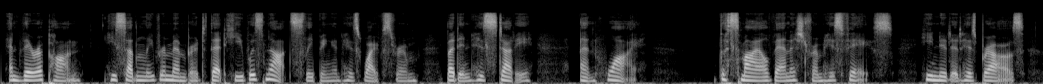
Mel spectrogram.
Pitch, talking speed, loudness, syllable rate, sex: 180 Hz, 175 wpm, -20 LUFS, 5.3 syllables/s, female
